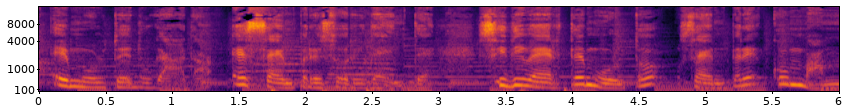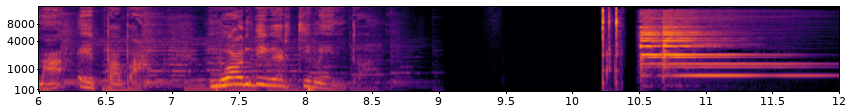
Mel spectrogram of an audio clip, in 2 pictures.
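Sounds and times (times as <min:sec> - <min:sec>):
quick clicks: 0:10.2 - 0:10.4
bright bell ding: 0:10.5 - 0:12.0.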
